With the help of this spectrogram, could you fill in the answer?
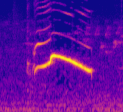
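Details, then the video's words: Single long clear whistle from a black-throated laughingthrush in midday training song, rising briefly, then gliding gently downward for nearly a second before stopping abruptly. "Khướu bạc má HÓT BUỔI TRƯA cực hay , Luyện khướu bạc má hót cả ngày, khướu bạc má hót giọng rừng"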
